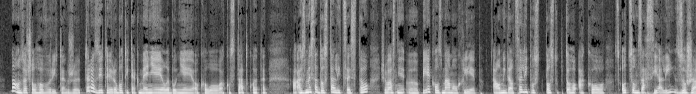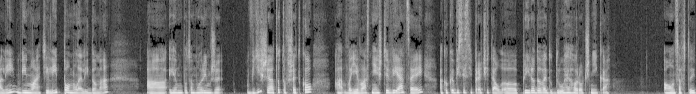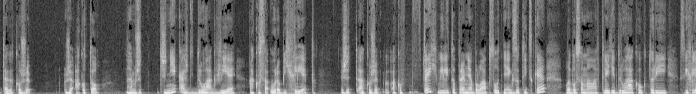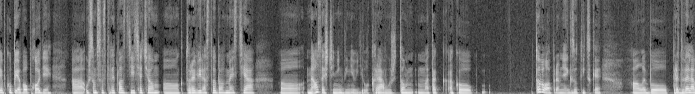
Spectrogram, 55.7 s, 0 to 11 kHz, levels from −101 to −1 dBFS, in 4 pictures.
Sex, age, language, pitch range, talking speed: female, 30-49, Slovak, 180-215 Hz, 155 wpm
